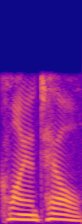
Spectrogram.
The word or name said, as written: clientele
